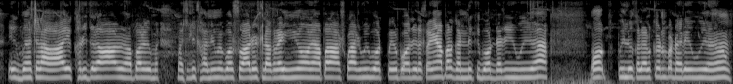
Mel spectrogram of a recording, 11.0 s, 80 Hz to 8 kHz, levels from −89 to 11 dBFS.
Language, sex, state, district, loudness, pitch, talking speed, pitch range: Hindi, male, Chhattisgarh, Bilaspur, -20 LUFS, 250 Hz, 290 wpm, 245-255 Hz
